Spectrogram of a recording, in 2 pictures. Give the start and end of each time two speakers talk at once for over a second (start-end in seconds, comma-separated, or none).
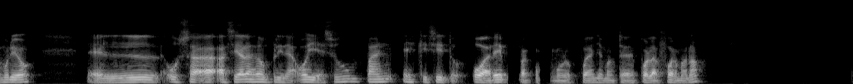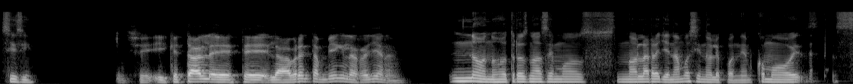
none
